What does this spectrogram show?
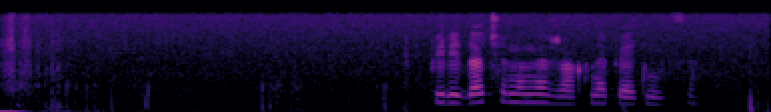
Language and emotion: Russian, neutral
